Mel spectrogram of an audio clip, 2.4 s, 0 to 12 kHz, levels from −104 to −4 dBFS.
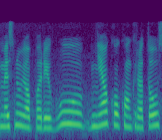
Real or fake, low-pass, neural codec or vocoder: real; 7.2 kHz; none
